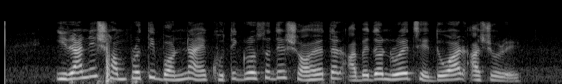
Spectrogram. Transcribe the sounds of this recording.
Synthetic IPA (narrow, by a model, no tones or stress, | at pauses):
iɾaneʃɔmpɾot̪ibɔnːaekʰot̪iɡɾosod̪eɾʃɔɦajot̪aɾʔabed̪onɾoet͡ɕʰed̪oaɾaʃoɾe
